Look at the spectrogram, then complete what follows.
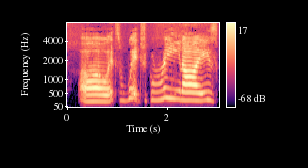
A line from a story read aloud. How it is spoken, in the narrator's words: groaned the king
